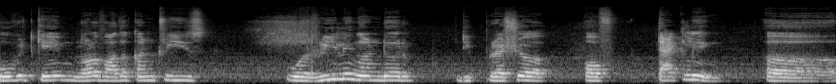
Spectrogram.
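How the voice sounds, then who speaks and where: Over noticeable background noise, a man talks at a very slow pace in a high, monotone, flat voice, leaving long, frequent pauses. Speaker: interviewer, channel host. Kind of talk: interview questions.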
